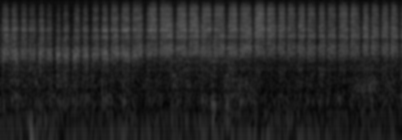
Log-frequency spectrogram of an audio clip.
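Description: Fine-grit sandpaper on a sanding pad rubbed quickly back and forth, about seven strokes a second, over a fin fillet of carpenter's wood filler and cured epoxy on a fiberglass rocket. This is the feathering of the fillet's edges to blend them smooth into the body tube.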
